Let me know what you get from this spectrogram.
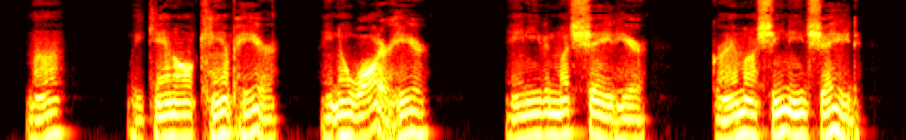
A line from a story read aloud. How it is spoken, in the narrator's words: Tom said soothingly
